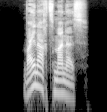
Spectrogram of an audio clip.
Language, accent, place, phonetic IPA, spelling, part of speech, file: German, Germany, Berlin, [ˈvaɪ̯naxt͡sˌmanəs], Weihnachtsmannes, noun, De-Weihnachtsmannes.ogg
- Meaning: genitive singular of Weihnachtsmann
